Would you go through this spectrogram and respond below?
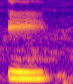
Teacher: हम अपने मुख को हाफ क्लोज रखते हैं मतलब आधा बंद रखते हैं तब हम ए ओ का उच्चारण करते हैं।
